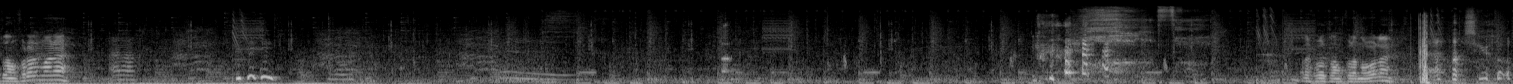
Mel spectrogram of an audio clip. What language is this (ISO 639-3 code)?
nor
